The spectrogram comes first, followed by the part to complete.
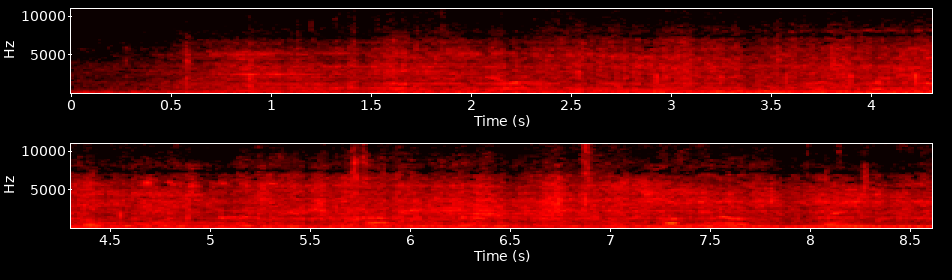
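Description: Racing pickup truck's engine running steadily at moderate revs as it drives past, its note rising gently.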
